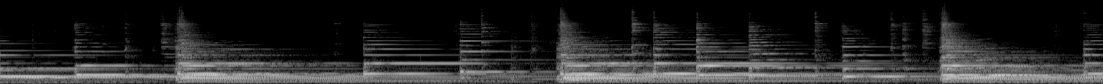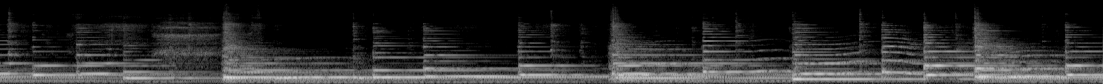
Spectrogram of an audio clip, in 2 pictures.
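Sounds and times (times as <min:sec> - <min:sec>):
heavy low zither strokes: 0:00.0 - 0:22.0
zither plucked notes and chords: 0:00.0 - 0:22.0.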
